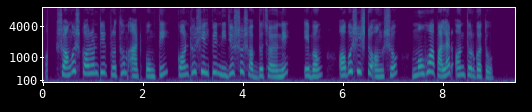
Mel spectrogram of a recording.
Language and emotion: Bengali, neutral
